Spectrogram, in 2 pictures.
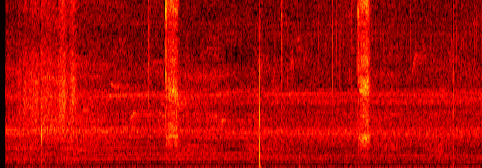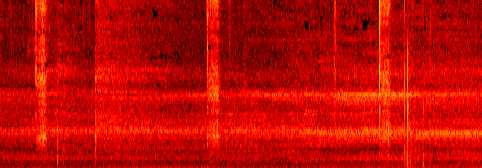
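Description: Quiet outdoor ambience: a low steady rumble with faint steady tones, two sharp clicks a little past three seconds in, and a few brief higher-pitched sounds scattered throughout.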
